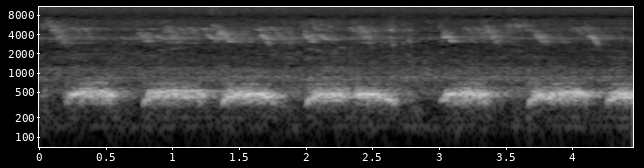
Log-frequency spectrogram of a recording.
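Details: Close-up common wood pigeon cooing in spring on 23 April 2019, another bird answering its calls; a steady series of low, soft hooted coos, about seven phrases in quick rhythm, with faint high chirping of small birds behind.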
